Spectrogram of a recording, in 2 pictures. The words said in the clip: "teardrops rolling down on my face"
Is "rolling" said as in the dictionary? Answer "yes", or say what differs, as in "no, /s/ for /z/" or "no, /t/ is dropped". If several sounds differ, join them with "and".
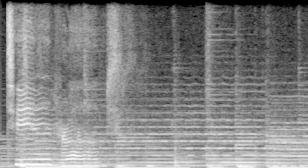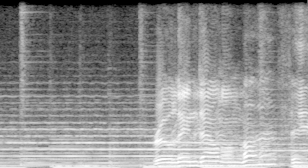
yes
